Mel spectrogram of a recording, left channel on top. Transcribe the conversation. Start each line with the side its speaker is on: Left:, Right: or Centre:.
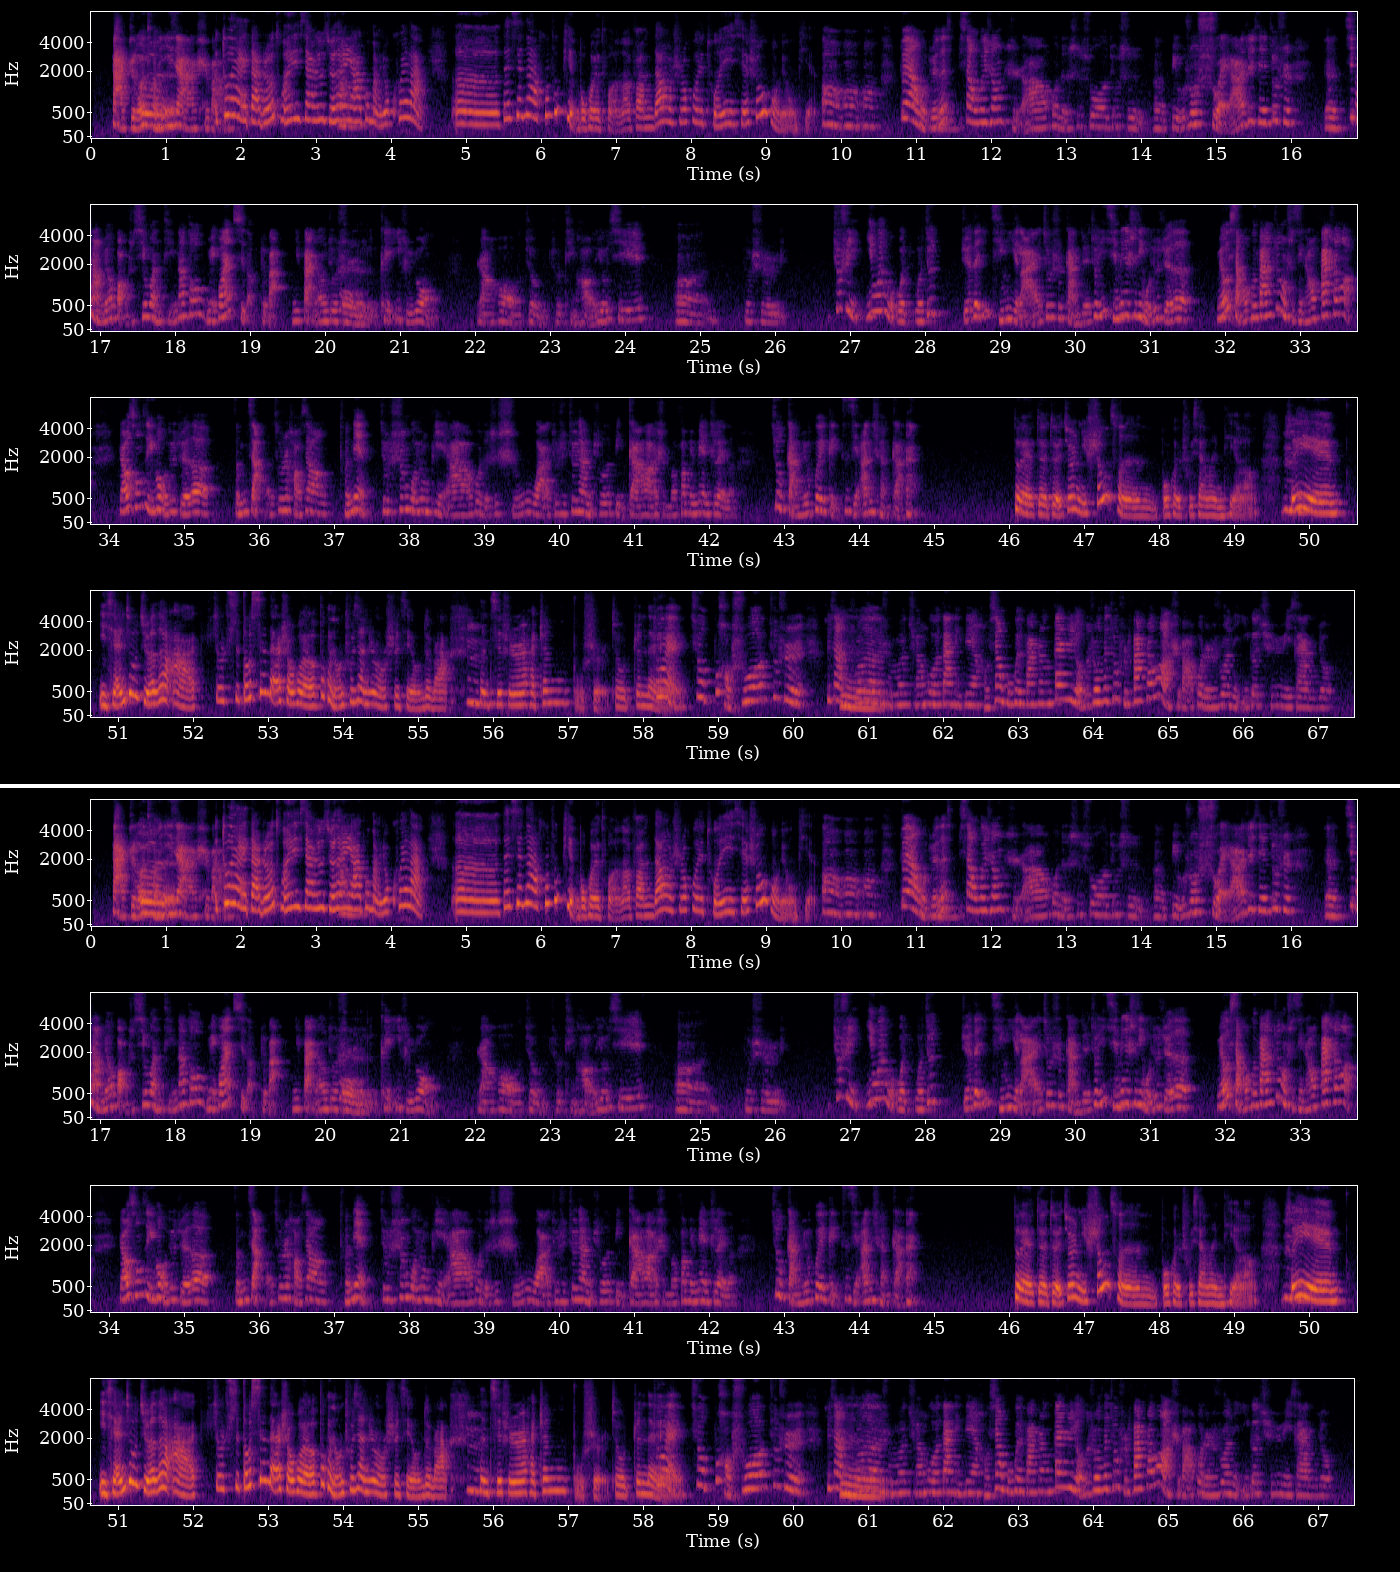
Left: 打折囤一下是吧？
Right: 呃，对，打折囤一下就觉得哎呀不买就亏啦，
Left: 嗯。
Right: 嗯、但现在护肤品不会囤了，反倒是会囤一些生活用品，
Left: 嗯嗯嗯，对啊，我觉得像卫生纸啊，
Right: 嗯，
Left: 或者是说就是呃，比如说水啊这些，就是呃，基本上没有保质期问题，那都没关系的，对吧？你反正就是可以一直用，
Right: 对。
Left: 然后就就挺好的。尤其呃，就是就是因为我我我就觉得疫情以来，就是感觉就疫情那个事情，我就觉得没有想过会发生这种事情，然后发生了。然后从此以后，我就觉得怎么讲呢？就是好像囤点就是生活用品啊，或者是食物啊，就是就像你说的饼干啊、什么方便面之类的，就感觉会给自己安全感。<laughs>
Right: 对对对，就是你生存不会出现问题了，
Left: 嗯
Right: 所以以前就觉得啊，就是都现代社会了，不可能出现这种事情，对吧？
Left: 嗯。
Right: 但其实还真不是，就真得，
Left: 对，就不好说，就是就像你说的，
Right: 嗯
Left: 什么全国大停电好像不会发生，但是有的时候它就是发生了，是吧？或者是说你一个区域一下子就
